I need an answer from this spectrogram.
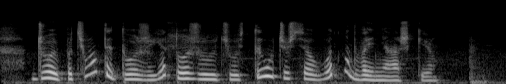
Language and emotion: Russian, positive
